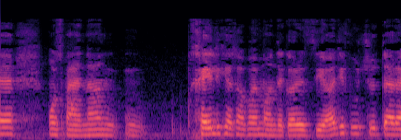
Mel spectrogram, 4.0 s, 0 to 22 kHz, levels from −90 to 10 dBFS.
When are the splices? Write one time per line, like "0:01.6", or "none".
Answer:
0:01.8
